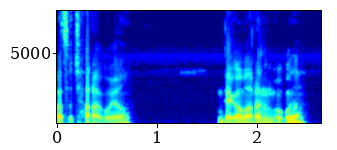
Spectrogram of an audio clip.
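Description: Male game streamer, lowish voice, loose chatty commentary, reads on-screen text aloud, quick to curse and yell. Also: no room sound. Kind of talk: casual let's-play commentary.

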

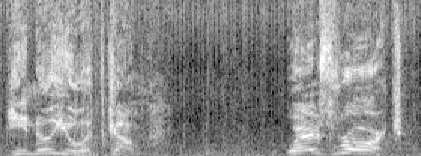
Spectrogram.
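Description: A man's voice: very high voice, fairly even intonation, slow pace, vocal fry, full character voice. An actor playing an urgent, demanding special forces soldier in a video game, barking his words. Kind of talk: video game military acting. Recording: loud game action noise.

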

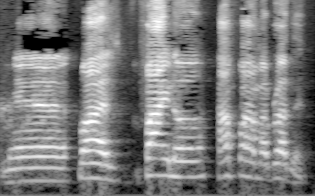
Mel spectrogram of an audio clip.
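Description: Guy hosting a phone livestream, kinda high voice, laughing a lot, greeting callers. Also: pushed and bright, slight background noise. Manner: upbeat, quick greetings with lots of laughing. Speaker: livestream host. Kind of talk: casual video call chat. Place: indoor room. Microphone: phone at close range.

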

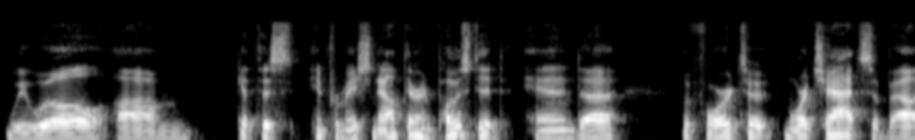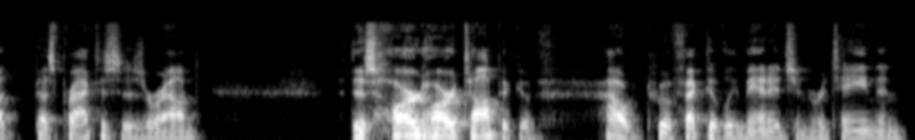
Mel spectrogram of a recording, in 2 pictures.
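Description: Guy hosting a webinar over a video call, easygoing and chatty, lots of ums, average pitch. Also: fairly even intonation, measured pace. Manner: loose and chatty with frequent "um" and "uh" fillers. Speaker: webinar host. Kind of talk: casual webinar moderating.

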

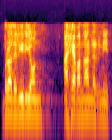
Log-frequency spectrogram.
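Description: A preacher imitating an old pleading foreign pastor. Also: male voice, mid-range voice, flat delivery, big-room sound, lo-fi sound, voice pushed down, lightly acted. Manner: halting, broken, pleading. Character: old male pastor from abroad, pleading and urgent.

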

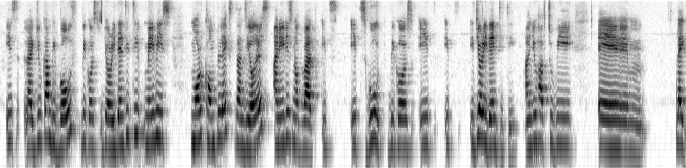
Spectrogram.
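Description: A woman's voice: medium pitch, darkish tone. A woman from China who grew up in Spain, speaking as a panelist on a video call, searching for words in English. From born in China, grew up in Spain.

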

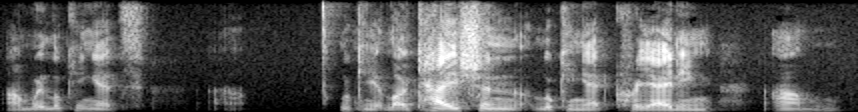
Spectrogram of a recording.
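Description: A man talking through a screen-recorded teaching tutorial in a relaxed, rambling way. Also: mid-range voice, measured pace. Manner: relaxed, lots of ums and restarts.

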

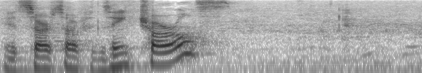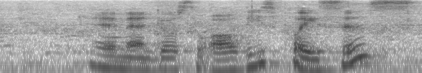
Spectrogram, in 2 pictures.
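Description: An older RV travel vlogger, filmed by a fixed camera across his dining room table, chats about planning an RV road trip, slow and opinionated with the odd chuckle. His voice is on the high side, very animated, and creaky. The audio is poor and reverberant, with loud music behind him.

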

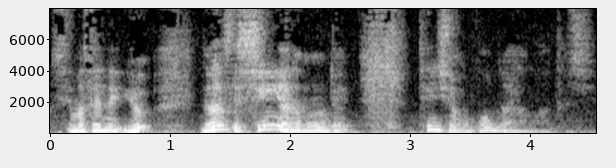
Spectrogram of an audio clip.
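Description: A woman's voice: on the low side, expressive, brisk, vocal fry, warm tone. A middle-aged woman with a Kansai accent chatting casually late at night. She rambles through stories, mocks herself and talks while doing a face pack. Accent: Kansai Japanese. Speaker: YouTuber.

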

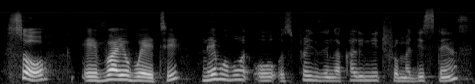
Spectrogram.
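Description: A middle-aged woman with a lowish, darkish voice at normal speed hosts a hands-on craft show indoors at a craft table. Chatty and encouraging, she switches between languages as she works.

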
